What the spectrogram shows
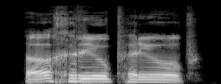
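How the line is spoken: Laughing. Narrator (Russian): Данцигер засмеялся

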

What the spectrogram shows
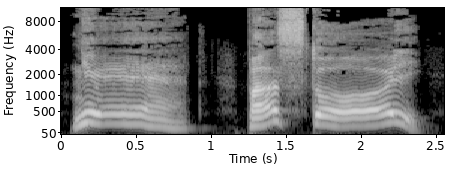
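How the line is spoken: Shout. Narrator (Russian): крикнул Сунь-Укун

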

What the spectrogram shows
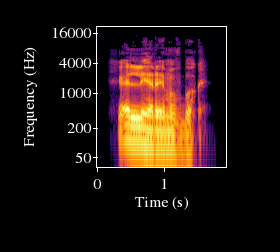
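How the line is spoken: Grumbled. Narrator (Russian): проворчал Геральт, не удержался и добавил

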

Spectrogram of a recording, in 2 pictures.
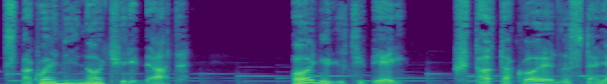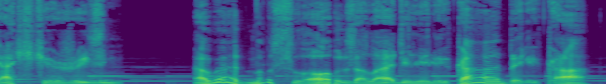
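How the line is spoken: Blissful sleepy mumble. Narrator (Russian): Мистер Джабс, блаженно растянувшись во весь рост и уже засыпая, пробормотал

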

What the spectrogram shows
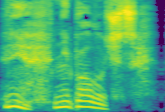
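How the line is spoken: Breathless. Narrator (Russian): выдохнул я

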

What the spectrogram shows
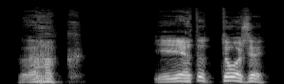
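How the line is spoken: Anguished groan. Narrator (Russian): простонал князь с такой мукой

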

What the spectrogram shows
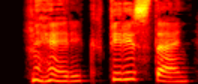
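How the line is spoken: Laughing. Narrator (Russian): сказала она, смеясь

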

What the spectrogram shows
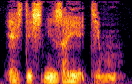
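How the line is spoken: Sinister hiss. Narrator (Russian): прошипела мрачная фигура

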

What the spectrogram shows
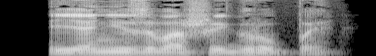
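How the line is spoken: Dry reply. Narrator (Russian): ответил Артем сухо

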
